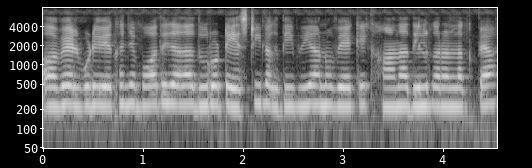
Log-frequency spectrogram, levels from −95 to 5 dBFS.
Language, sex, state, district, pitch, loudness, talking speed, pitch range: Punjabi, female, Punjab, Kapurthala, 230 Hz, -17 LUFS, 275 wpm, 225-235 Hz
